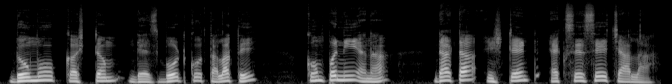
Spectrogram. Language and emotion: Santali, neutral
